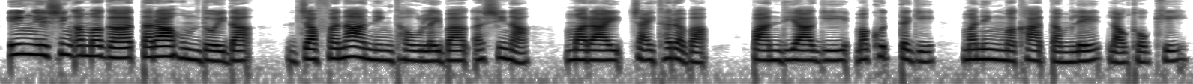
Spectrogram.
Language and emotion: Manipuri, neutral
